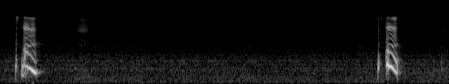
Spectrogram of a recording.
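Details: Hiccups in a boy (son): two sharp, sudden hiccups about four seconds apart against a quiet room.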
